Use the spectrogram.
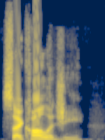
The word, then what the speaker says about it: psychology: Silent P for receipt, psychology, and silent K for no, knee, knife.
